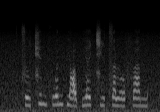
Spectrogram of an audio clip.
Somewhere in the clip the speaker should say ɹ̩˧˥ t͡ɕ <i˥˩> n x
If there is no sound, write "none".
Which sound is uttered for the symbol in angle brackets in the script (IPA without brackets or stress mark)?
y˥˩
